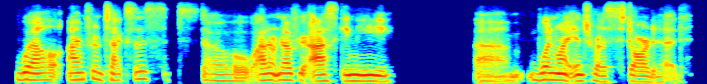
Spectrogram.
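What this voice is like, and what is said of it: Slightly raspy voice. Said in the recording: “a little bit of a raspy voice”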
